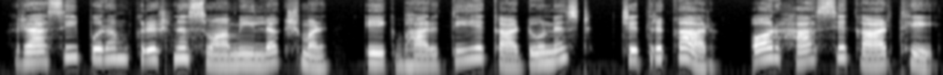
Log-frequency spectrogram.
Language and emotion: Hindi, neutral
